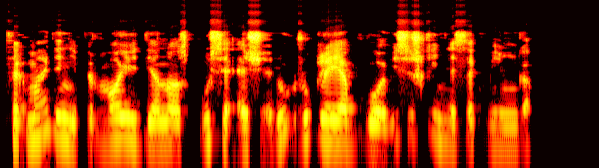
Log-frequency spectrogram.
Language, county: Lithuanian, Utena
